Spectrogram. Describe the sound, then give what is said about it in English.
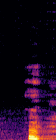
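A single voiced yawn, loud and brief, with a falling pitch that trails off into quiet breath after a near-silent start. “Why am I yawning?”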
